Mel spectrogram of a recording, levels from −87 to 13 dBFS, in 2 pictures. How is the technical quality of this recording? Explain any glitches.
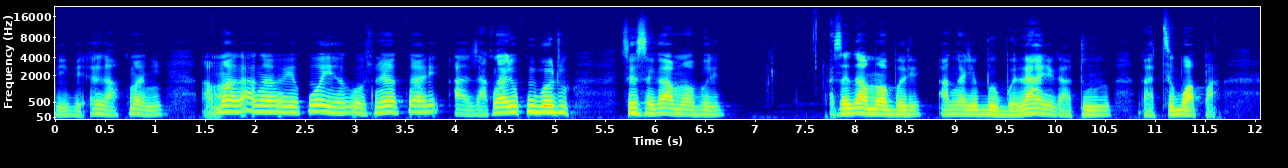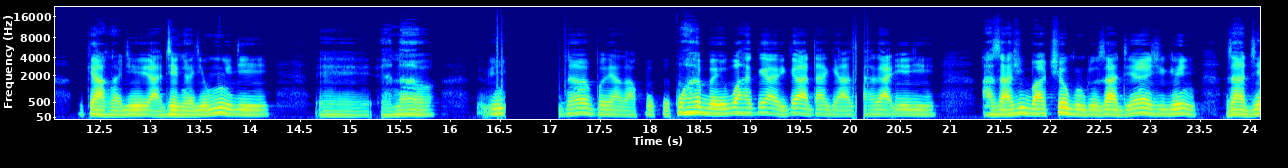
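The speech has two dropouts from an intermittent contact. At 16.47 s and 20.02 s a loose connection briefly opens. The sound cuts out with crackle at each edge, for about 0.54 s and then 0.08 s.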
